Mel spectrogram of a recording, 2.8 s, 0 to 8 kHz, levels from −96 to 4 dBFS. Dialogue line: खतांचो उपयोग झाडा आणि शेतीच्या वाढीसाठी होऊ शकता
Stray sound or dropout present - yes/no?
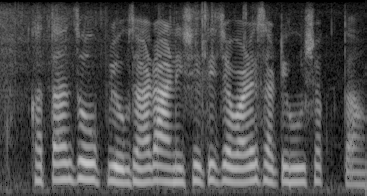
no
